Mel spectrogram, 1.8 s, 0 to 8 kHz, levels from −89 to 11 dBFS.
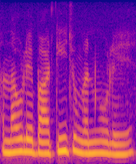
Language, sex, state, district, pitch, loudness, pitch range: Wancho, female, Arunachal Pradesh, Longding, 210 Hz, -11 LUFS, 200-225 Hz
